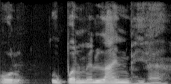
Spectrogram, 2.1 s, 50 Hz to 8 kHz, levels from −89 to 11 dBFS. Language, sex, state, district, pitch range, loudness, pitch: Hindi, male, Jharkhand, Palamu, 120-130 Hz, -18 LUFS, 125 Hz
